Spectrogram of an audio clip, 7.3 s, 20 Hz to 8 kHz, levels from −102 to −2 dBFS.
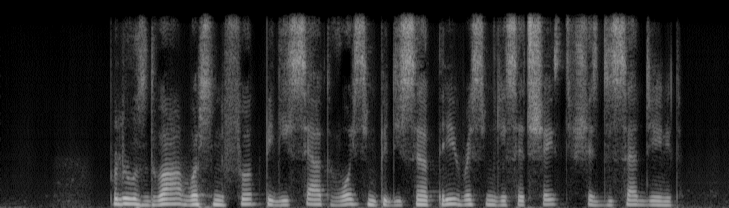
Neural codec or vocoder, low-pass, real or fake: codec, 16 kHz, 1 kbps, X-Codec, HuBERT features, trained on balanced general audio; 7.2 kHz; fake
